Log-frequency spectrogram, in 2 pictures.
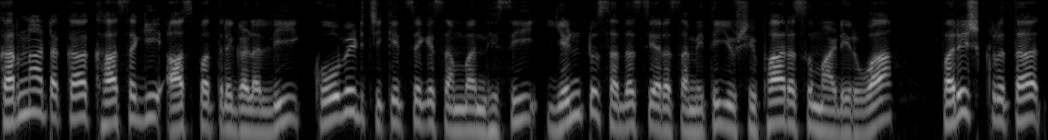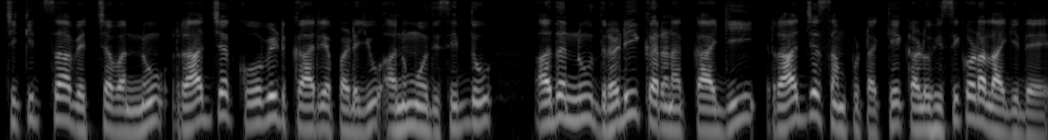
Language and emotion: Kannada, neutral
